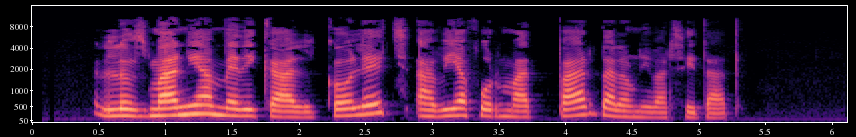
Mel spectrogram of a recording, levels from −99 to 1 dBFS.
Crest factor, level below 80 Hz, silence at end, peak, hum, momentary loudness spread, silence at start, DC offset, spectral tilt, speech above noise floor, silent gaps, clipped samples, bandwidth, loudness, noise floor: 22 dB; -74 dBFS; 0.9 s; -2 dBFS; none; 14 LU; 0.45 s; under 0.1%; -5.5 dB/octave; 52 dB; none; under 0.1%; 10.5 kHz; -22 LUFS; -74 dBFS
